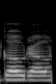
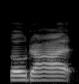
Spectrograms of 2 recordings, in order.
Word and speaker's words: Godot: learn this myself, but his name's pronounced Godo, not Godot. I'm not. Which I would You never have. cannot make me not pronounce that T. I know, like, I always still call him Godot in my head, but it is technically Godo.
